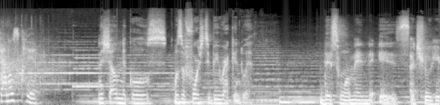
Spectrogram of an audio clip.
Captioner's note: applause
